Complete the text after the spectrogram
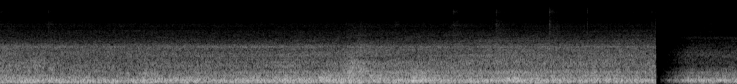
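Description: A train rumbles and hums steadily as it rolls along the tracks.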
